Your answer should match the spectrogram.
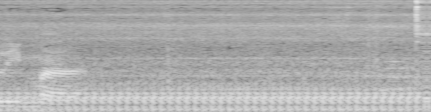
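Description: A machine running steadily in the background, an even low-pitched hum that holds constant throughout.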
